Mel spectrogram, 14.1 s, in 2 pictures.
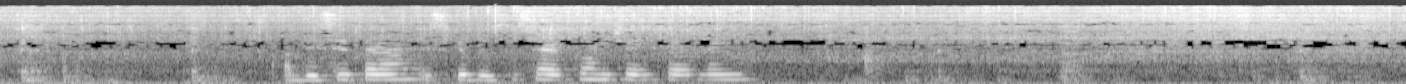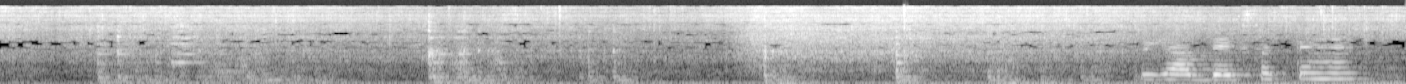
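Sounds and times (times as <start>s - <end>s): omelet sizzling in oil: 0.0s - 14.0s
spatulas scraping and knocking pan: 7.5s - 12.7s.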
